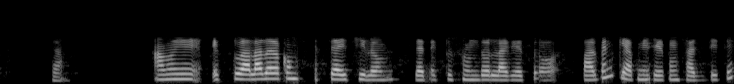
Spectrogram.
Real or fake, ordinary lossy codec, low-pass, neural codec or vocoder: fake; none; 3.6 kHz; autoencoder, 48 kHz, 128 numbers a frame, DAC-VAE, trained on Japanese speech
